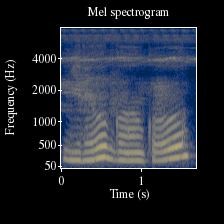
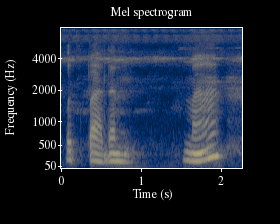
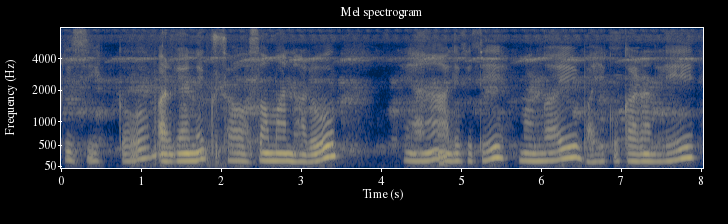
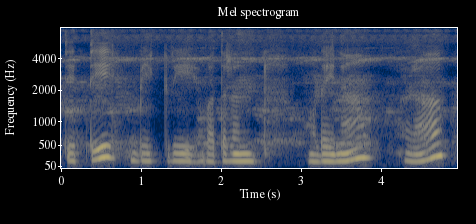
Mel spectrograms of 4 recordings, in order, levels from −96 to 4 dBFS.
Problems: background sounds at intervals, background conversations at intervals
